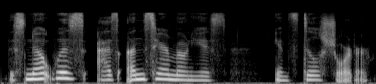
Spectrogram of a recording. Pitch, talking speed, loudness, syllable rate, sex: 220 Hz, 130 wpm, -17 LUFS, 4.4 syllables/s, female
